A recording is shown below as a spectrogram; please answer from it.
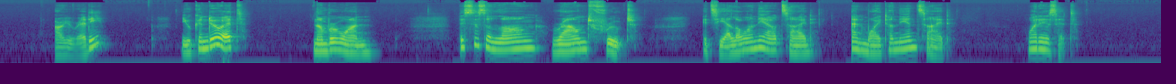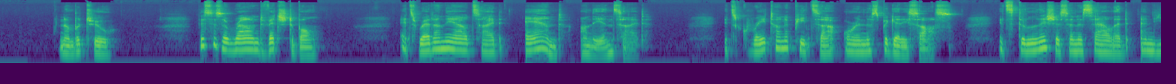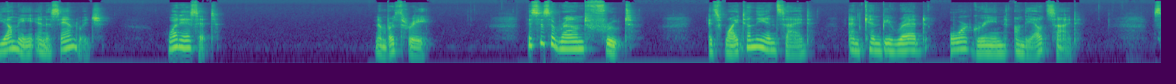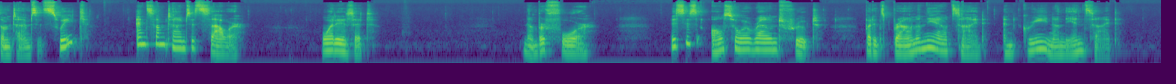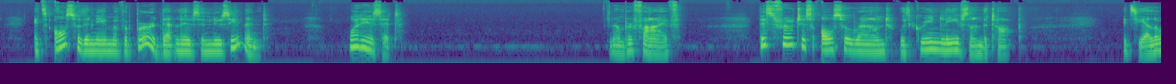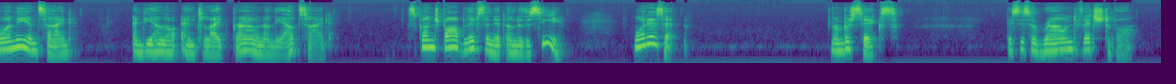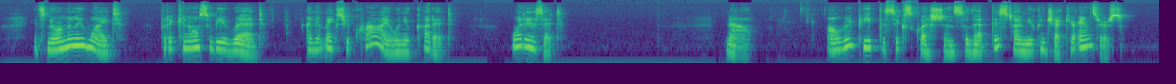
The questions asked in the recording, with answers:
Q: What is it?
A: That's right, it's a banana.

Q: What is it?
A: That's right, it's a tomato.

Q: What is it?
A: You're right. It's an apple.

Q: What is it?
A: It's a kiwi.

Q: What is it?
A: It's a pineapple.

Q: What is it?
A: That's right, it's an onion.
